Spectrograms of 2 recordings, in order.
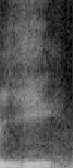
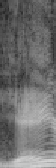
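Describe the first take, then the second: First: The vowel rhymes with see. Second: The vowel rhymes with day. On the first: "I've always pronounced it yee, like [name]" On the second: "pronounce it yay? Like Kanye?"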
